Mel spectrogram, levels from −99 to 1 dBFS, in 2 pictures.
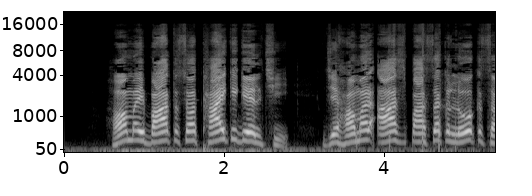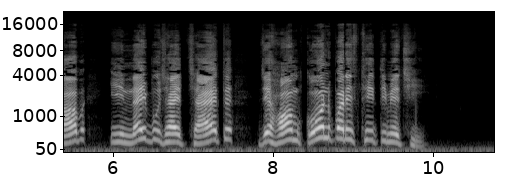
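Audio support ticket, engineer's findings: CD scratch ticks, 3.24–5.09 s after "बातसँ थाकि गेल छी" (10 ticks) and 9.57–10.19 s after "हम कोन परिस्थितिमे" (4 ticks). Regular ticks of uneven strength, longest around 5 ms. Disc scratch defeating error correction once per revolution; player interpolating or muting lost samples.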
